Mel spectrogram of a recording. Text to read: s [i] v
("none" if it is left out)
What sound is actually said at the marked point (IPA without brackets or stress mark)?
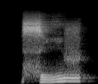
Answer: i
